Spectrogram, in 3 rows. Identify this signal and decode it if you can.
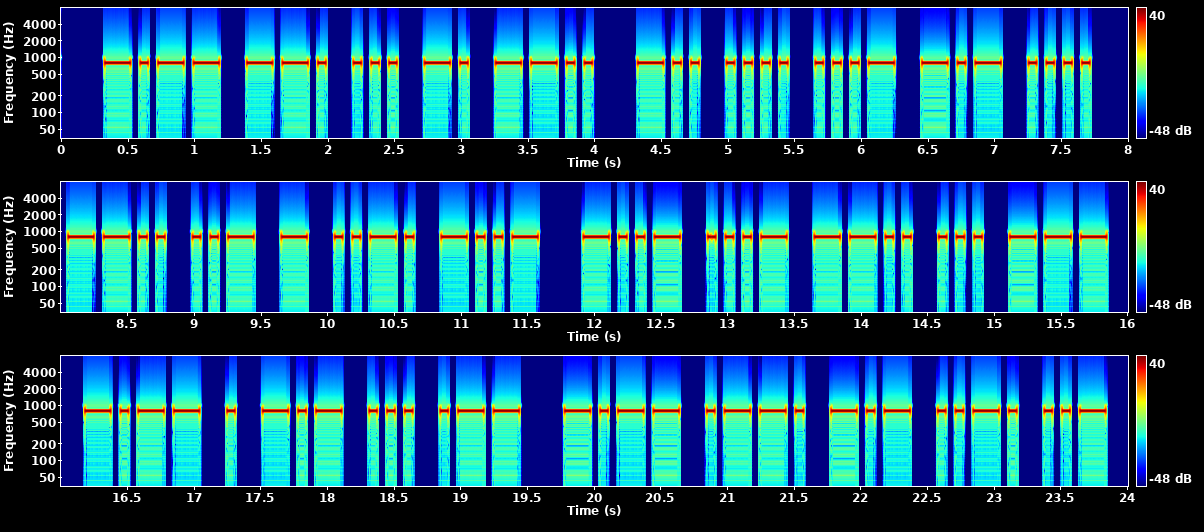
Morse code, heard as a keyed tone, about 18 wpm, 800 Hz. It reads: YGSNZ DHVKH ZUTFX XVZSO YEKSW YPKFU
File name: Morse / ltr-18wpm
